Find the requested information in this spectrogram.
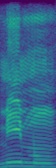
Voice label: "mimu", Yoruba, high high tone; High Mid; Nine Possible Combinations; Initial High tone combinations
